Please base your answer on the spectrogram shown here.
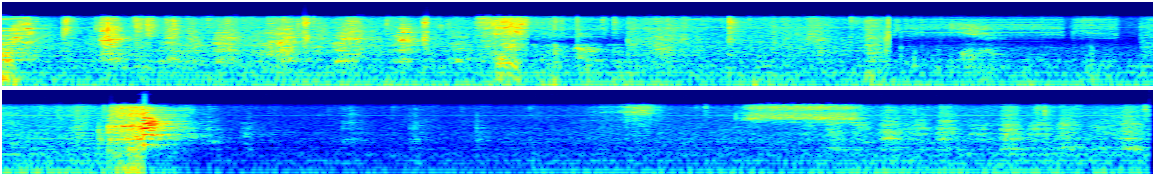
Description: MY DOG ROSIE...SNEEZES WHEN YOU TELL HER TOO..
